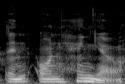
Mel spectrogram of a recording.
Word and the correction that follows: Eugenio: No, it's E-U. Eugenio.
